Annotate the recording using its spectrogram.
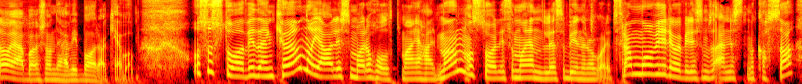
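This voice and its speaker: A woman's voice: mid-range voice, no echo, clean studio sound. A young woman from Norway co-hosting a podcast, telling stories animatedly, acting out what people said and laughing often. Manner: animated storyteller, acts out quotes, laughs often. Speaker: podcast co-host. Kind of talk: casual chat.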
